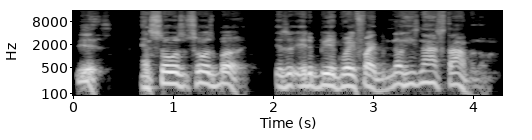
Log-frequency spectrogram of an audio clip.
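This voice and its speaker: A man's voice: fairly high pitch, lively intonation, brisk, vocal fry, a little mellow, husky. A man in his late forties arguing sports in a casual debate, emphatic and often repeating himself. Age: 40s. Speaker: co-host.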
